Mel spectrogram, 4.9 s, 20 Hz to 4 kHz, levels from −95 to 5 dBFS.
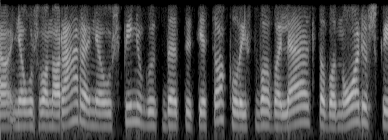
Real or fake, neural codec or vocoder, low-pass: real; none; 3.6 kHz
